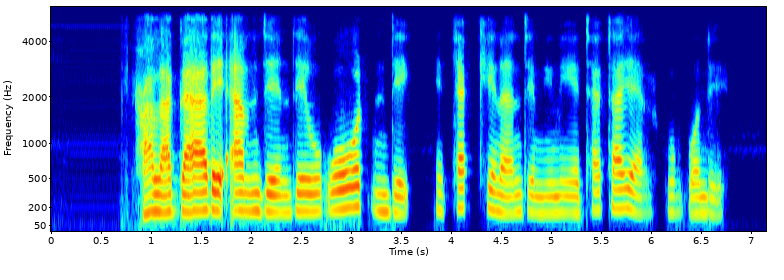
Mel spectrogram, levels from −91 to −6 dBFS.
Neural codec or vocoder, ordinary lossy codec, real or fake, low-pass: codec, 16 kHz in and 24 kHz out, 0.6 kbps, FocalCodec, streaming, 2048 codes; AAC, 48 kbps; fake; 5.4 kHz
